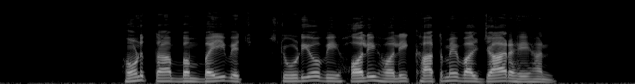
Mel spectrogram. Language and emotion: Punjabi, neutral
